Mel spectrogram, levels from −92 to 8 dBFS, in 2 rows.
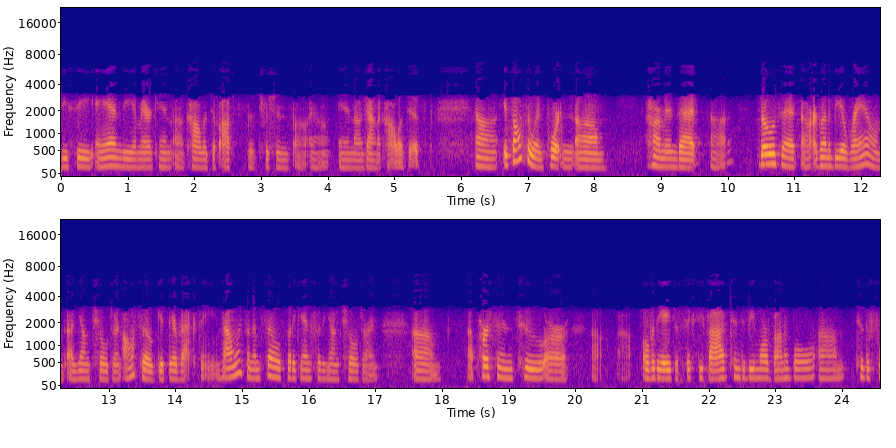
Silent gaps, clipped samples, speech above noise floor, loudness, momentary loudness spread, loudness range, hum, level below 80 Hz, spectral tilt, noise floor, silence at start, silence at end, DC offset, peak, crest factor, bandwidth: none; under 0.1%; 30 dB; -22 LUFS; 16 LU; 8 LU; none; -64 dBFS; -9.5 dB/octave; -52 dBFS; 0 s; 0 s; under 0.1%; 0 dBFS; 22 dB; 6 kHz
